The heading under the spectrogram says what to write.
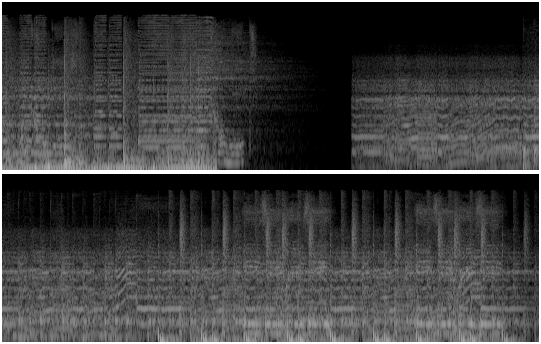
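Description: A short burst of loud, distorted music with heavy bass stops abruptly, leaving a brief silence, then a bright, busy electronic tune kicks in and plays steadily to the end, with no voices.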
